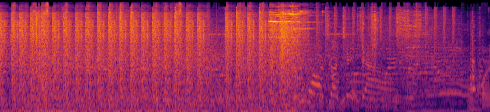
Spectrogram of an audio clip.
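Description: Dense automatic gunfire rattles in a battle royale video game, a fast unbroken stream of shots for several seconds. It cuts off and leaves softer in-game effects and a sharp click near the end.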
